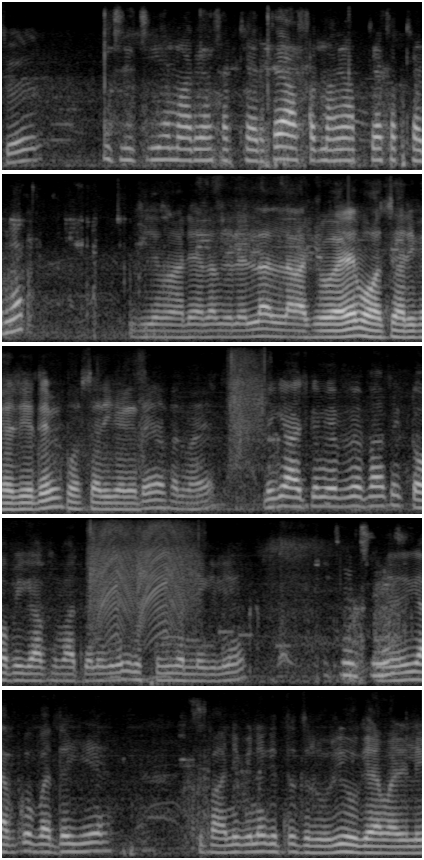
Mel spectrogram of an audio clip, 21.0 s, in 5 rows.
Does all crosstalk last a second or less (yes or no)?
yes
